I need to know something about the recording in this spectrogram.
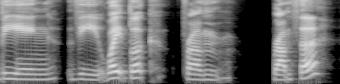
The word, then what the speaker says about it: Ramtha: One of them being the white book from Ramtha. Rampa. Dr. Joe pronounces it Romtha.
